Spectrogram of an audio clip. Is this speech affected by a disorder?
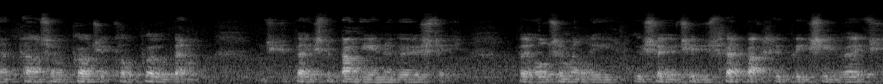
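Yes: Parkinson's; diagnosed about 5 years ago.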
